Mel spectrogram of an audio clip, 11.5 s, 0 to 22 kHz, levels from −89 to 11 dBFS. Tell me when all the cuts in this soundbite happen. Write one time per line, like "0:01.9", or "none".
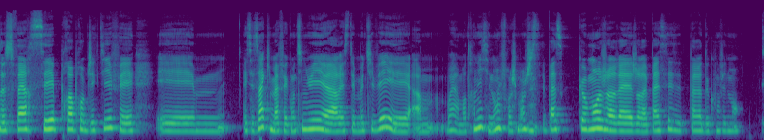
none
